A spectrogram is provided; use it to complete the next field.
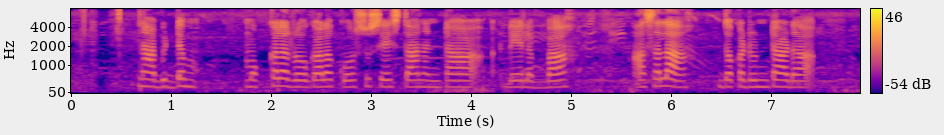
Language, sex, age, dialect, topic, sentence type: Telugu, female, 18-24, Southern, agriculture, statement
